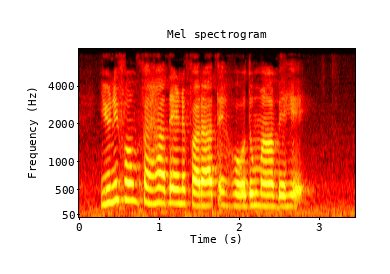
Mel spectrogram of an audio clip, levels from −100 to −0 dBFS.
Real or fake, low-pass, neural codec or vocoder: fake; 7.2 kHz; vocoder, 44.1 kHz, 128 mel bands, Pupu-Vocoder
